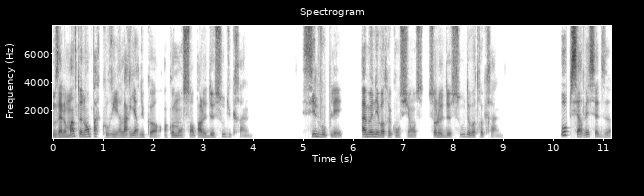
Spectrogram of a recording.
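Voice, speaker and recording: In a calm, soothing tone, the voice moves at a fairly slow pace with long, frequent pauses and lively intonation, the sound dry and close with no echo against a quiet background. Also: man, medium pitch for a man. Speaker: yoga relaxation guide. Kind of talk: yoga nidra guided relaxation for sleep. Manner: calm, slow, soothing.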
